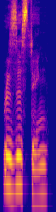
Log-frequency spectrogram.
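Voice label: "resisting", American English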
